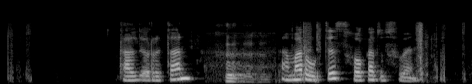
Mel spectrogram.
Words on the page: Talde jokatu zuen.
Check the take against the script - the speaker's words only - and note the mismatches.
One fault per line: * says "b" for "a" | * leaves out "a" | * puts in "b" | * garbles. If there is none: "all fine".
* puts in "horretan hamar urtez"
